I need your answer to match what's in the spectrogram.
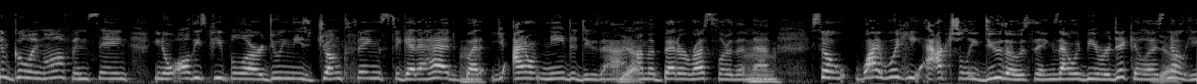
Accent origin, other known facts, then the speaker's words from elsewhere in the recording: New York, United States; I mean, I'm from New York, but Carmella is Staten Island, represent New York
